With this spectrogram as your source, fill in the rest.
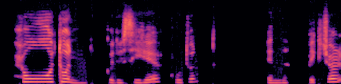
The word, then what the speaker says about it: حوت: Dom comes off before it on the ha, so I have to pronounce ha longer with the sound of waw.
